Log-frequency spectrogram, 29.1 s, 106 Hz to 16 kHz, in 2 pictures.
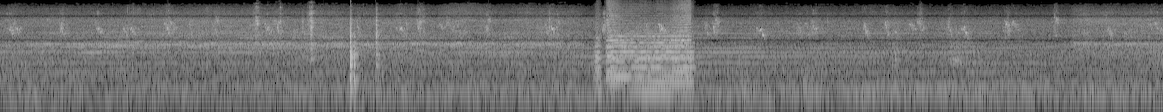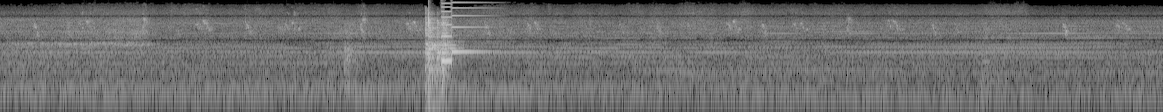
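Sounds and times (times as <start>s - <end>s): sharp ringing knock: 19.9s - 20.9s.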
